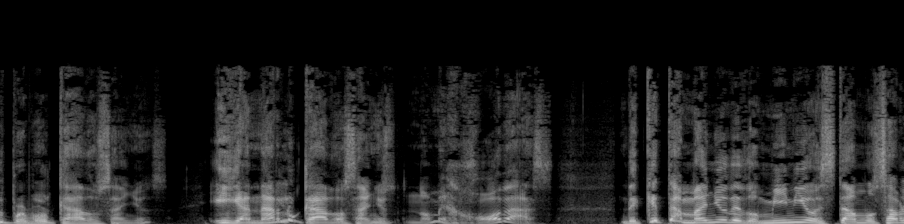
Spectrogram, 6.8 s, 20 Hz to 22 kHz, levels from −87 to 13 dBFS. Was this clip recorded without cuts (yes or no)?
yes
